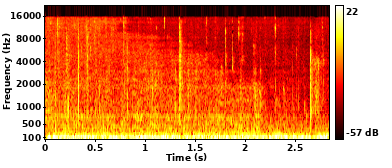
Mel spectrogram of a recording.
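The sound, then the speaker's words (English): A crackling fireplace: irregular sharp pops and snaps scattered over a steady, loud low roar of burning, continuous for the whole stretch with no voices. “Crackling fireplace.”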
